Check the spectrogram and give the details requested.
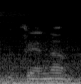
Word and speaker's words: Xenon: I pronounce my name Zenon, like UN. That's how I pronounce it, but I accept Zenon. So it's Zenon? Mate, Zenon? you're an Aussie. It's Xenon.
